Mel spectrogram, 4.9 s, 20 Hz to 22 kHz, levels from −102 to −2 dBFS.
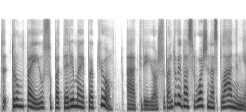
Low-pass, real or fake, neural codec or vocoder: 10.8 kHz; fake; codec, 24 kHz, 0.9 kbps, WavTokenizer, large speech release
